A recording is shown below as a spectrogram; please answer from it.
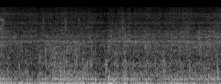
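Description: Ibis Ripley mountain bike on Schwalbe Nobby Nic tyres rolling fast over dirt singletrack: a steady rumble of tyres and frame, with wind buffeting the camera microphone.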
